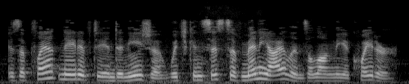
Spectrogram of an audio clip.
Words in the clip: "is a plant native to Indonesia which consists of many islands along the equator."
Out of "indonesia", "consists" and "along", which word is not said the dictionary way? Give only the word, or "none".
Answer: none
